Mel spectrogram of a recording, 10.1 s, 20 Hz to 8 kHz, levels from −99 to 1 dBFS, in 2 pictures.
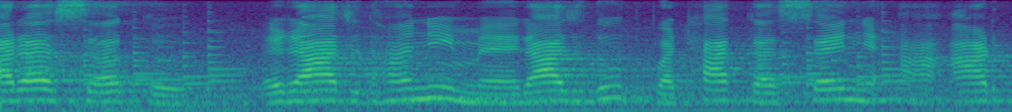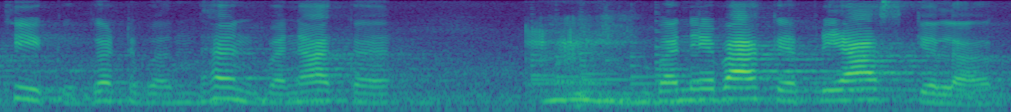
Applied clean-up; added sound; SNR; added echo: none; Ringtone / Keyboard (musical); 16 dB; none.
